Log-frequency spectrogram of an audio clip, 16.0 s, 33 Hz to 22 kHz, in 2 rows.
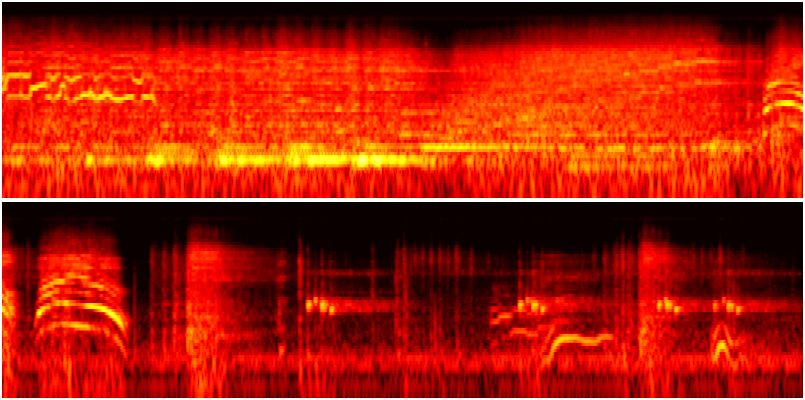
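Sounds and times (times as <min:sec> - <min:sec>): drawn-out pitched cries: 0:00.0 - 0:02.4
film soundtrack music: 0:00.0 - 0:07.8.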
